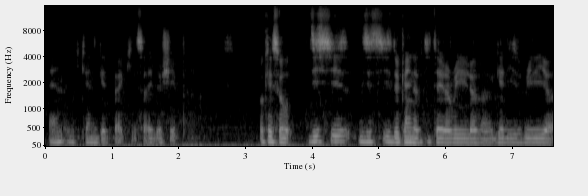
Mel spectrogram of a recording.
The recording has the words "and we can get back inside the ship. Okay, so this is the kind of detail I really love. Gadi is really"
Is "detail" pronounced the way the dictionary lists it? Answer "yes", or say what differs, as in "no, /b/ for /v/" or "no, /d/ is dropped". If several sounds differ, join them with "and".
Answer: yes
